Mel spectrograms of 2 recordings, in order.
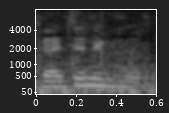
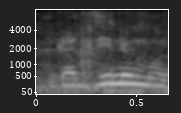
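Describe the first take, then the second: First: The first word has a single j and ends in a. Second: The first word has a doubled j and ends in i. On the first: The speaker calls it right. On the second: The speaker calls it wrong.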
